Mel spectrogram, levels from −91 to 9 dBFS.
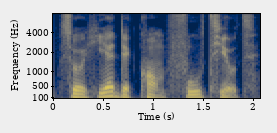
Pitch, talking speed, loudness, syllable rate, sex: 110 Hz, 175 wpm, -17 LUFS, 3.8 syllables/s, male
